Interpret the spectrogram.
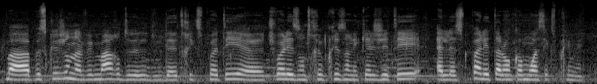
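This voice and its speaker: A woman's voice: fairly high pitch, little pitch movement, fast, lightly acted. An actress in her twenties playing a brash, ambitious recruiter in a web drama, boastful and insistent in casual slang. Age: 20s. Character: brash, ambitious, self-assured young female recruiter. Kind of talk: naturalistic screen drama dialogue. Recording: clearly noisy location recording.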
